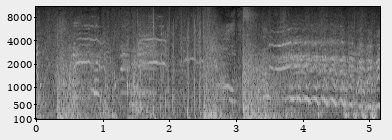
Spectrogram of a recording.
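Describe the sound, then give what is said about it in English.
A colt whinnies and neighs repeatedly amid heavy splashing and rushing water, with loud, dense churning noise throughout, as it struggles against a river current while riders drive their horses across to the far shore. “The colt struggles as the Yankees drive their horses to the rebel shore.”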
